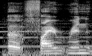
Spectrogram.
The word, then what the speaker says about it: Thyrin: Thyrin is pronounced Fyrin.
